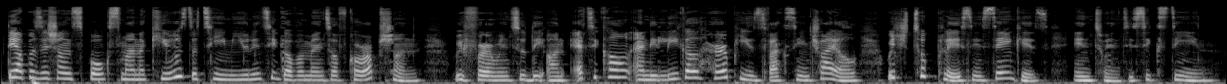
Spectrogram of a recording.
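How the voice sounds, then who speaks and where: A female news reporter reads from a script. Her voice sits at an average pitch, and the sound is close and dry, with very little room around it. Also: animated, normal speed, no echo.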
